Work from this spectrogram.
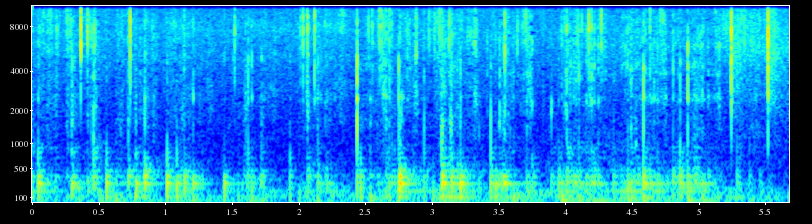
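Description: Long pink acrylic nails rapidly tap and scratch a small, solid, round pink soft soap disc with a dark pink spiral, held in the hand, with soap shavings on the table. The result is a quick run of dull, low, clip-clop-like clicks and short scratchy patters that die away almost at once, with occasional faint bright ticks.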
